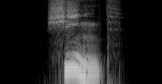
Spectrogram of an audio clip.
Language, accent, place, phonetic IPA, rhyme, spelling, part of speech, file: German, Germany, Berlin, [ʃiːnt], -iːnt, schient, verb, De-schient.ogg
- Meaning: second-person plural preterite of scheinen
